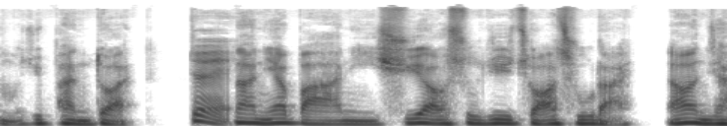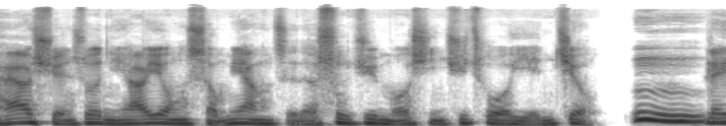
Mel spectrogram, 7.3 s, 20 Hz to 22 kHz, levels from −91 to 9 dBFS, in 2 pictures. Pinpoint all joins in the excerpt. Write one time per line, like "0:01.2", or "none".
0:03.3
